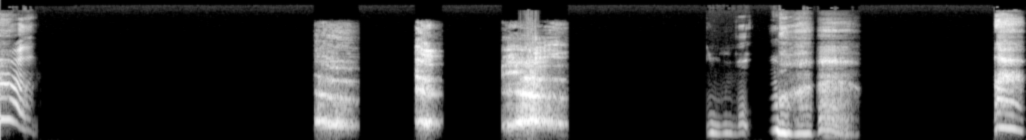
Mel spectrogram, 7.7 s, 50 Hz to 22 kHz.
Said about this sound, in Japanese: ちょっと勘弁してよ。3発も連続でゲップ出しちゃったじゃん。さすがにこれは恥ずいわ。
